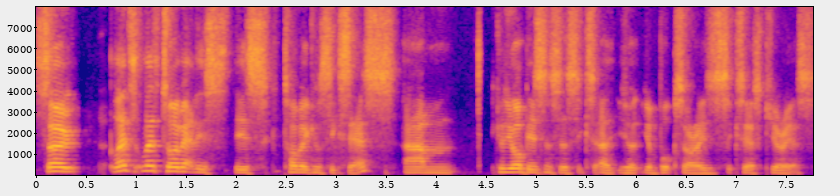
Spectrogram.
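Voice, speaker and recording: At a moderate pace, a man uses a normal speaking voice, fairly high in pitch, with lively intonation. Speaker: podcast host. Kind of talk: podcast interview questions.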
